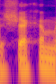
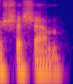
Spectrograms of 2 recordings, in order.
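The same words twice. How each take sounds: First: Shechem said "SHEK-um", with a k; Shechem with hard K. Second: Shechem said "SHESH-um", no k; soft sh in the middle of Shechem; Shechem with SH twice. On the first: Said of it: "not sure how to pronounce it". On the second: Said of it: "It's either Shechem or Shechem". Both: Shown as a demonstration.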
